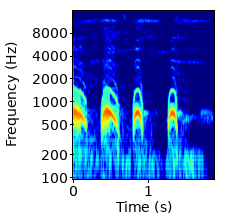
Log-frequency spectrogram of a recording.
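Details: Spotted dove, 'kuk 3' call type: two longer arched hollow coos followed by two short clipped coos spaced about half a second apart, mellow and mid-pitched against a quiet background.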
